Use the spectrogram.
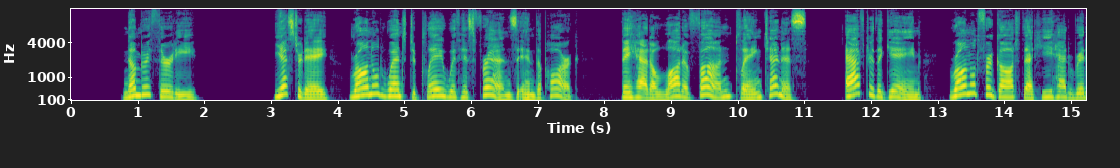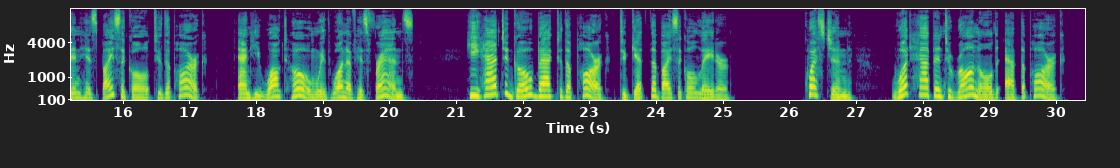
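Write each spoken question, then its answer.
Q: What happened to Ronald at the park?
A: He forgot his bicycle there.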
